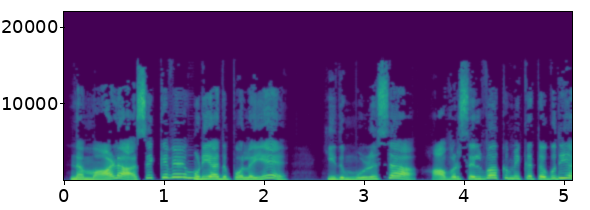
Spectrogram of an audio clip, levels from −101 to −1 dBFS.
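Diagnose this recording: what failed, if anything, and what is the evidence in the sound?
The network path failed twice in quick succession, right after "நம்ம ஆள அசைக்கவே". The first is a short stall from a late packet, at 1.13 to 1.21 s. A packet arrived after its playout time, so the jitter buffer ran dry and the receiver held the last sound for about 54 ms, a brief held sound. When the packet arrived, playback picked up exactly where it had stopped, so nothing is missing. That sets it apart from loss: the audio runs late but stays complete.

Moments later, at 1.25 to 1.32 s, comes a burst of packet loss. The receiver again extended the last sound, for about 48 ms, fading it as the gap went on. This time, though, the stream resumed further along, skipping roughly 60 ms of audio that never played. The held-then-fading sound resembles the stall, but the jump forward and the lost material mark it as loss rather than a late arrival.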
